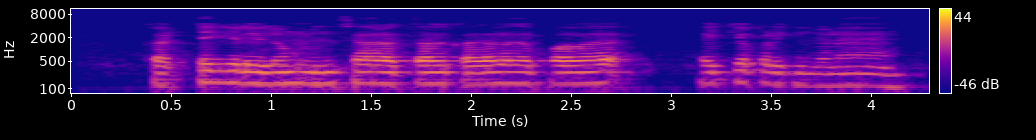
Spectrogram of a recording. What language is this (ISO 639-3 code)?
tam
